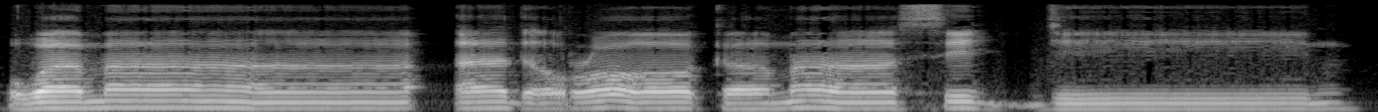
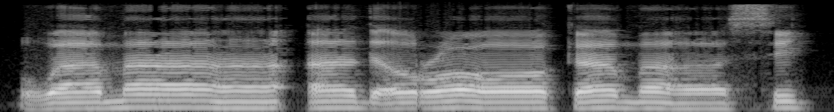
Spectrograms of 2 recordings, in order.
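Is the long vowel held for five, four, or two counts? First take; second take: four counts; two counts. First: The long vowel is held for four counts. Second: The long vowel is held for two counts. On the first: "Dibaca dengan empat harakat" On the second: "dibaca dengan dua harakat"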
